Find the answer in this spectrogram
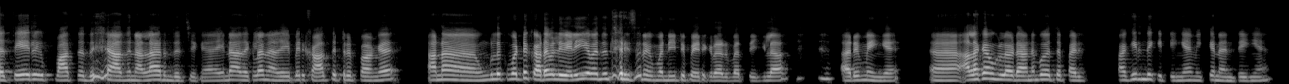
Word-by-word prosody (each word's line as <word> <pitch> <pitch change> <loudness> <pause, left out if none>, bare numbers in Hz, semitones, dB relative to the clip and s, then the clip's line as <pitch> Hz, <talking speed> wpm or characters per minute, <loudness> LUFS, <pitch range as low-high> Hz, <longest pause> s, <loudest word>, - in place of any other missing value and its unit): தேரு 230 +1 +4 0.2
பாத்தது 195 +1 0 0.2
அது 195 0 -3
நல்லா 190 +4 +2
இருந்துச்சுங்க. 180 -3 -8 0.2
ஏனா, 210 +2 0
அதுக்குலாம் 205 +2 -1
நெறய 185 0 -1
பேரு 210 +1 -4
காத்திட்ருப்பாங்க. 195 -1 -2 0.5
ஆனா, 220 +2 +4 0.3
உங்களுக்கு 235 +4 -1
மட்டும், 255 +1 +2
கடவுள் 220 +1 +6
வெளிய 225 +5 +3
வந்து, 250 0 +2
தரிசனம் 225 -4 +2
பண்ணிட்டு 195 +1 -2
போயிருக்குறாரு, 180 -2 -1
பாத்தீங்களா 175 +1 -3 0.7
அருமைங்க. 190 -3 -1 0.5
அ, - - +1 0.3
அழகா 240 +5 +5
உங்களோட 215 -4 +2
அனுபவத்த 220 +2 -1
பரி 185 -1 -2 0.4
பகிர்ந்துகிட்டீங்க. 200 -4 -4
மிக்க 180 - -10
நன்றிங்க. 175 +5 -8
200 Hz, 135 wpm, -24 LUFS, 185-225 Hz, 0.7 s, கடவுள்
